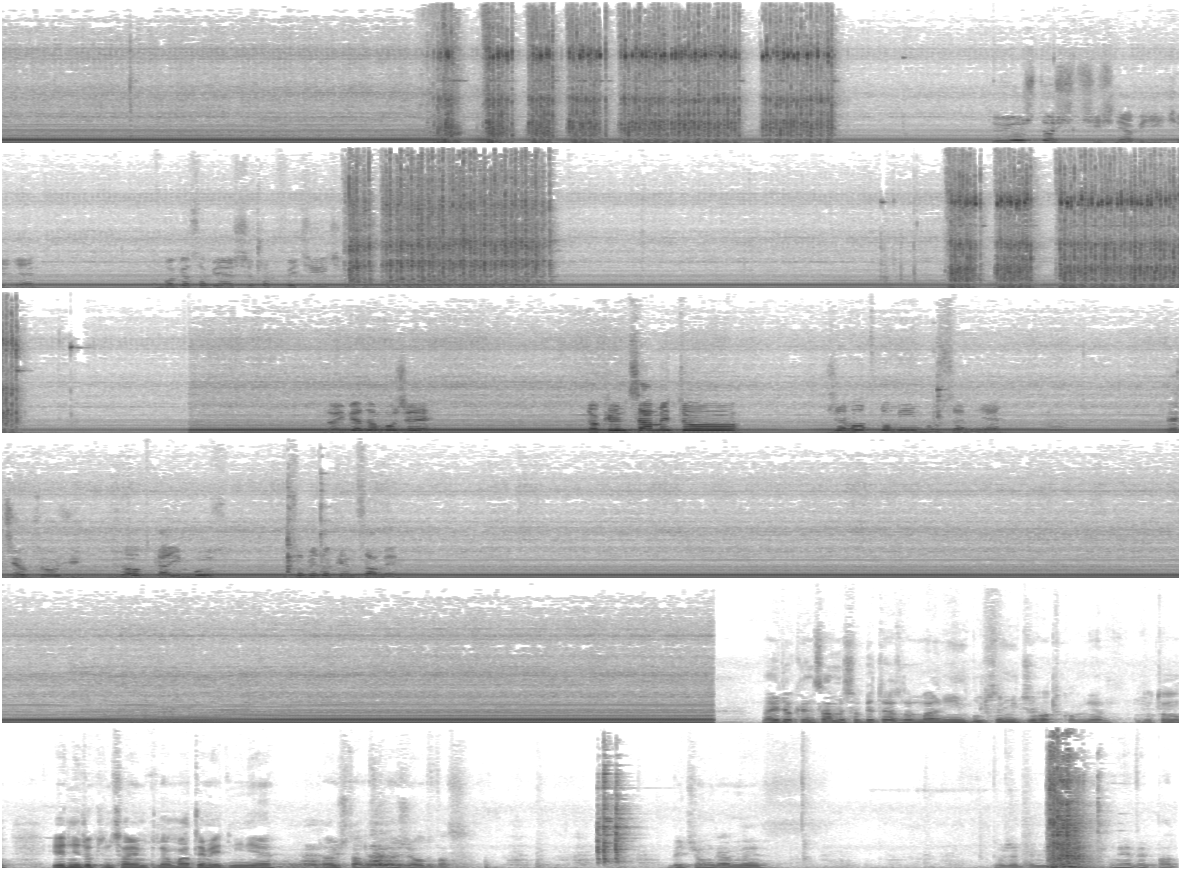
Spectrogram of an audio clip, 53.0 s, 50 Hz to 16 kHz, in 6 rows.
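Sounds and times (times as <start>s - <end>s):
steady mechanical hum: 0.0s - 52.9s
power tool bursts: 3.1s - 6.5s, 11.4s - 13.1s, 15.8s - 18.3s, 52.0s - 52.4s.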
